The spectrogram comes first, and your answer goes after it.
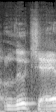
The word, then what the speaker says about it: Lucé: Well, uh, I alluded to a few moments again the new Canon theater company with us on the line, Noah Luche. And I know I pronounced it wrong, Noah, but how are you, my friend?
